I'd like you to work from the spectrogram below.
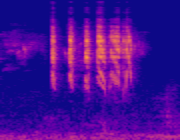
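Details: Short burst from a Village indigobird tutor bird kept for a year in Bandung, West Java, Indonesia: a faint thin note, then five rapid, bright, slightly buzzy high chips run together.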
